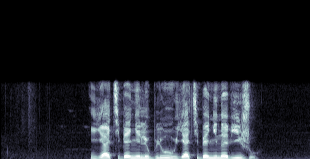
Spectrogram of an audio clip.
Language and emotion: Russian, angry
